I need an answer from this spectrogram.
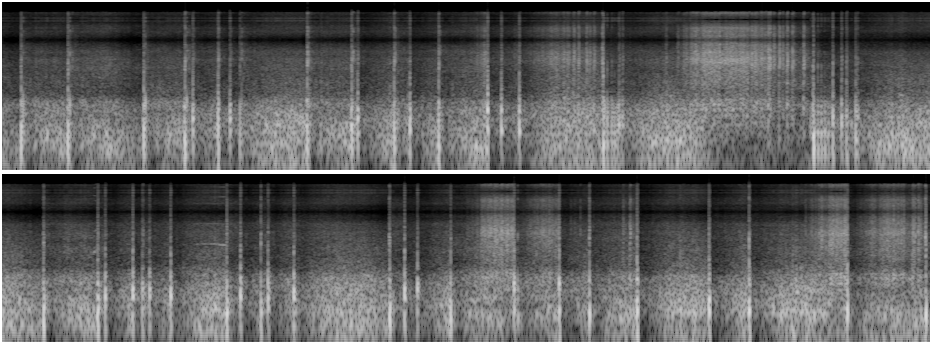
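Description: New Year's Eve fireworks going off all around: a dense, uneven string of sharp bangs and cracks, with longer hissing rushes about seven seconds in and again near the end as rockets and aerial shells go up and burst.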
